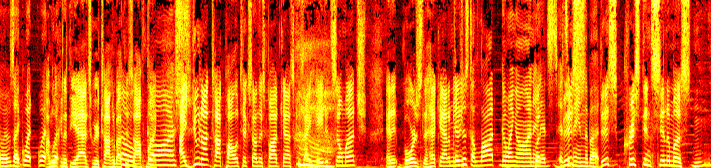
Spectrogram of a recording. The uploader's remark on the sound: Recorded at Marks Beer Garden in Prescott. Recorded at Marks Beer Garden in Prescott.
